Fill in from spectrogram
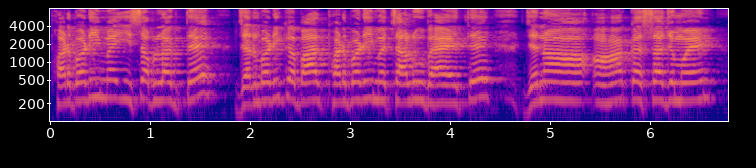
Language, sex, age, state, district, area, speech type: Maithili, male, 60+, Bihar, Darbhanga, rural, spontaneous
